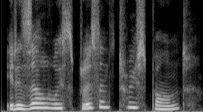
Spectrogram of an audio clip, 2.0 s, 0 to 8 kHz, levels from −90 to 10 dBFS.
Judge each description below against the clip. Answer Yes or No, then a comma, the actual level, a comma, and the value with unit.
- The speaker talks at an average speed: Yes, average, 175 wpm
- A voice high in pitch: Yes, very high, 300 Hz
